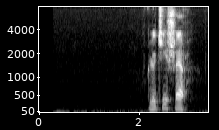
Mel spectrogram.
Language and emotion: Russian, neutral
